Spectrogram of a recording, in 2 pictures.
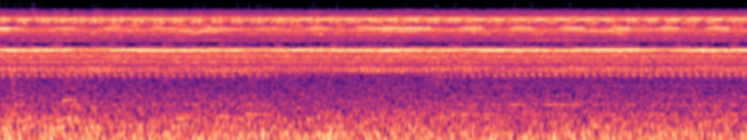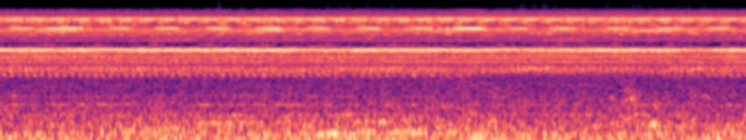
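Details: A dense night chorus of crickets in an Indian village, steady high trilling layered in several pitches without pause.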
